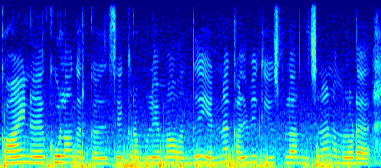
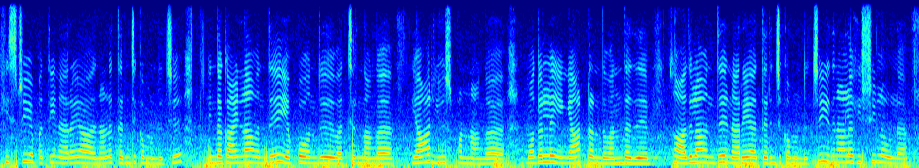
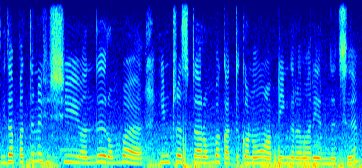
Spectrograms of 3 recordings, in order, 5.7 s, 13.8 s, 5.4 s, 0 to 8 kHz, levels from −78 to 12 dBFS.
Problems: constant background noise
